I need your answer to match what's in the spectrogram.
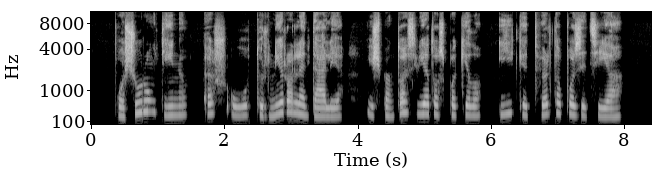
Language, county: Lithuanian, Klaipėda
